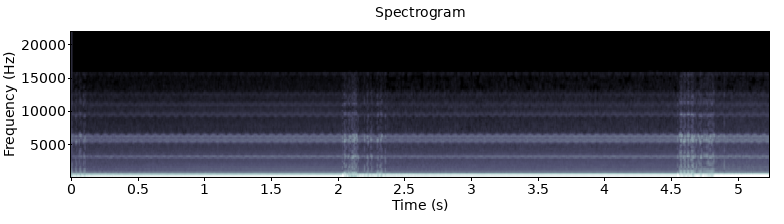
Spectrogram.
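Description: Roland GAIA SH-01 synthesizer playing one of its patches: three long sustained tones in turn, changing about two seconds in and again about four and a half seconds in.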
